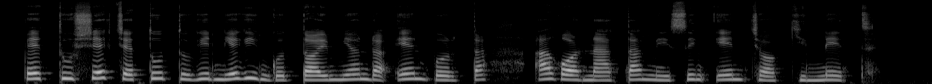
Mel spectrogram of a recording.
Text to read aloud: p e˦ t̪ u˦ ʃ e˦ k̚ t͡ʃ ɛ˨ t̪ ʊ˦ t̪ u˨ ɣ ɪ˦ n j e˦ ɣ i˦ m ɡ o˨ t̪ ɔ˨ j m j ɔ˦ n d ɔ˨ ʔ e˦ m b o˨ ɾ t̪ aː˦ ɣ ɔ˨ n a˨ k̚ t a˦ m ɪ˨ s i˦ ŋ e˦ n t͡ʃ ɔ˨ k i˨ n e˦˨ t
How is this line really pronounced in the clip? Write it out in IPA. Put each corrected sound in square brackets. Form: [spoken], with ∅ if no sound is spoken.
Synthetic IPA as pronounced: p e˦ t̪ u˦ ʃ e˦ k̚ t͡ʃ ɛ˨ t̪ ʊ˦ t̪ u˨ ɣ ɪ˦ n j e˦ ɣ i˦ [ŋ] ɡ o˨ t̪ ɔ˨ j m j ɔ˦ n d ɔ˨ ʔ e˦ [n] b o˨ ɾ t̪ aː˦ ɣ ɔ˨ n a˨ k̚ t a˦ m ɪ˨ s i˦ ŋ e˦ n t͡ʃ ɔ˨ k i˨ n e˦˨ t

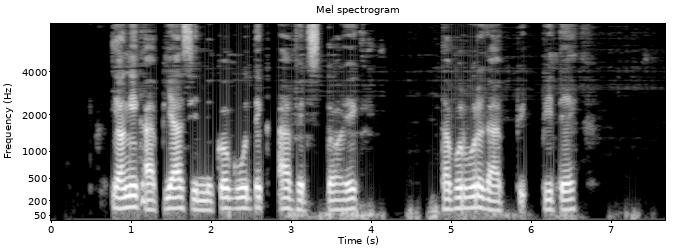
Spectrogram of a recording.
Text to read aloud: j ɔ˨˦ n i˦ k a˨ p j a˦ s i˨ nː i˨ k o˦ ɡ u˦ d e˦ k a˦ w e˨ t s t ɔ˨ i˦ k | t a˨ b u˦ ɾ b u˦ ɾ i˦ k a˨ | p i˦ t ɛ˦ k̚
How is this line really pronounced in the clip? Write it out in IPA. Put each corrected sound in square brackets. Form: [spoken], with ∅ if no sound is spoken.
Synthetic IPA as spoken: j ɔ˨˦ [ŋ] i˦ k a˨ p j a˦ s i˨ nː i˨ k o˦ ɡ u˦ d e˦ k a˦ [v] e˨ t s t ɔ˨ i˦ k | t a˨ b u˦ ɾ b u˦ ɾ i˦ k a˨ | p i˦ t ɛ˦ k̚

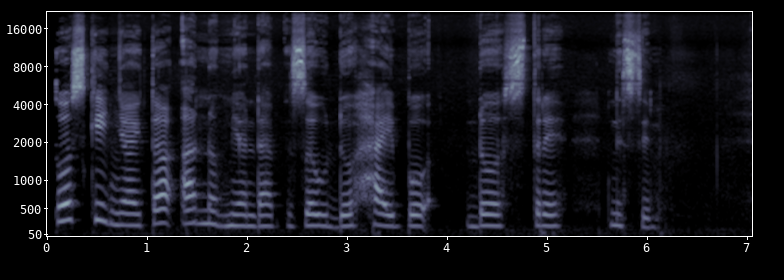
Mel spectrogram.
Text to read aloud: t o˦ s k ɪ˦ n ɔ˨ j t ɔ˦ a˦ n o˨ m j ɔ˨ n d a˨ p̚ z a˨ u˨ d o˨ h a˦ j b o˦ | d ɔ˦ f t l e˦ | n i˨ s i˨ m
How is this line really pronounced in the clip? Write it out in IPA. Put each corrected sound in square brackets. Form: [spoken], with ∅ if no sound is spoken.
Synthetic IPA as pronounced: t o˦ s k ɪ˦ [ɲ] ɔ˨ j t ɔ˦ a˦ n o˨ m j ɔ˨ n d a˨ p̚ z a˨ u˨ d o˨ h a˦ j b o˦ | d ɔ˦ [s] t [ɾ] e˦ | n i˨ s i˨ m

